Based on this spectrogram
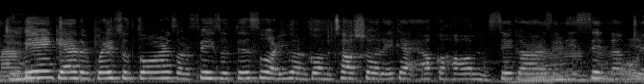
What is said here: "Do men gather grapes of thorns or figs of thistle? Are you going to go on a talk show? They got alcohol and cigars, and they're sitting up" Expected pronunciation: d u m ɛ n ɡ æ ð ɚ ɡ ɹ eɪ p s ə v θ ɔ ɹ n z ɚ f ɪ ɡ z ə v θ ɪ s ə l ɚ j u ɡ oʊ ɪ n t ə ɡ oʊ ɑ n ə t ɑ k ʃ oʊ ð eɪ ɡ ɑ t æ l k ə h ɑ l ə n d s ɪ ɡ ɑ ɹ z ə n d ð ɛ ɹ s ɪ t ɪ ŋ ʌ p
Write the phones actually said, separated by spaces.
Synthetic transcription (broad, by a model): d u m ɛ n ɡ æ ð ɚ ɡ ɹ eɪ p s ə v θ ɔ ɹ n z ɚ f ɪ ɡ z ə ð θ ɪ s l ɚ j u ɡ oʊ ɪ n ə ɡ oʊ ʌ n ə t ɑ ʃ oʊ ð eɪ ɡ ɑ t æ l k ə h ɑ l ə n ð s ɪ ɡ ɑ ɹ z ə n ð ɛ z s ɪ t ɪ ŋ ʌ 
